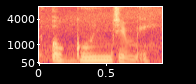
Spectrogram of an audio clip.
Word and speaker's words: Ogunjimi: James Ogunjimi. Have I pronounced it right?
